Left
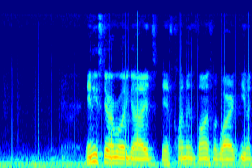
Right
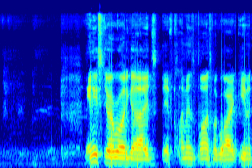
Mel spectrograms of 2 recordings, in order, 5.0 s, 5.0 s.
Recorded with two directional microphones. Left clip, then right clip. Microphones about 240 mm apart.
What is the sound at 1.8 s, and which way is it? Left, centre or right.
Speech, centre.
